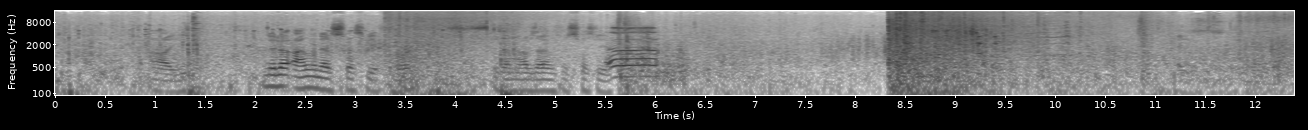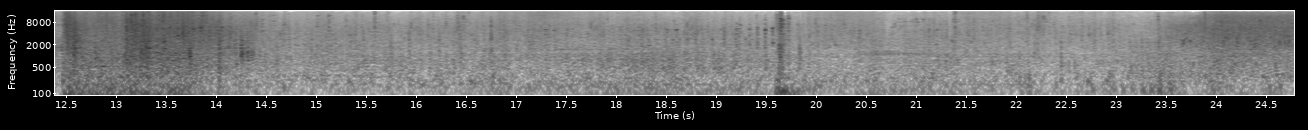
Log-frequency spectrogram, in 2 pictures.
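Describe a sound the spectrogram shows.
Ocean waves wash steadily.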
